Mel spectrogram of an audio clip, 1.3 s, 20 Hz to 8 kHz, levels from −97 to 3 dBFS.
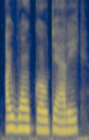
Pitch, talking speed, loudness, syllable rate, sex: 175 Hz, 180 wpm, -15 LUFS, 4.7 syllables/s, female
